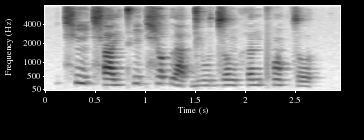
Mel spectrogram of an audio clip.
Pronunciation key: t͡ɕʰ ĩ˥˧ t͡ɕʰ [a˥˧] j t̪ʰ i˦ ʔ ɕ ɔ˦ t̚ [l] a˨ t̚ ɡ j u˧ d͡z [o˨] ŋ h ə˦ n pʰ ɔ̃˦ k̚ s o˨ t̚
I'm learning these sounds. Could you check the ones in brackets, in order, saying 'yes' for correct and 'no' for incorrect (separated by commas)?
no, yes, no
